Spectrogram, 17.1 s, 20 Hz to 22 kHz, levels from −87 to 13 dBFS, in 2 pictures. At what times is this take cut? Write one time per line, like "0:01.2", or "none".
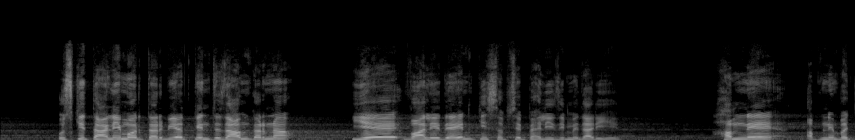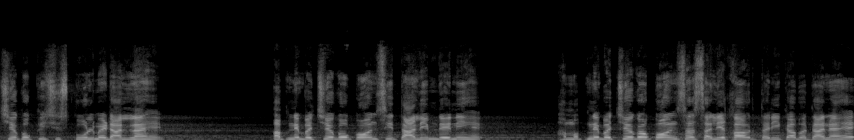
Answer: none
